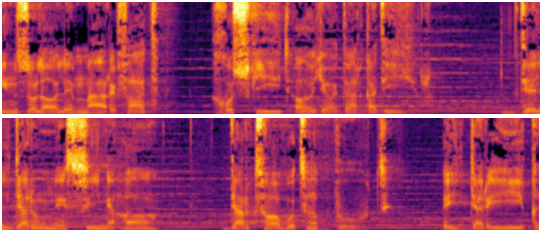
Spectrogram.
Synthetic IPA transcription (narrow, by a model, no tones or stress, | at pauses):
inzolɒːle̞mæʔɾefæt̪ʰ | χoʃkiːd̪ɒːjɒːd̪æɾɢæd̪iːɾ | d̪eld̪æɾuːnesiːneɦɒː | d̪æɾt̪ʰɒːbot̪ʰæbːṵːd̪̥ | ejd̪æɾiːq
